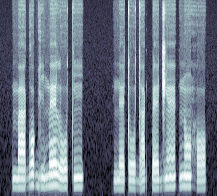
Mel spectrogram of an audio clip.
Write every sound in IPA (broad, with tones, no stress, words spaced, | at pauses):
ma˧ɡɔ˦ɡi˧mɛ˦ lo˧ tĩ˧ | nɛ˨to˨ da˨˦k͡pɛ˧d͡ʒɛ̃˦ | nɔ̃˦hɔ˧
